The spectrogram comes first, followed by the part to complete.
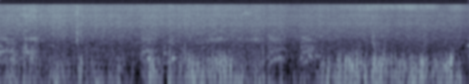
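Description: Walking outdoors with a handheld microphone: irregular wind rumble on the mic and footsteps on asphalt, with faint distant voices.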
